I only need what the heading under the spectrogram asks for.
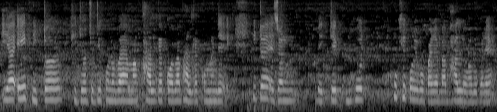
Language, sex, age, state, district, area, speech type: Assamese, female, 18-30, Assam, Goalpara, urban, spontaneous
